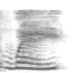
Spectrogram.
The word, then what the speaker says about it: WAI: So according to the website accessibility initiative or WAI pronounced way its goal is to provide standards for web content accessibility meeting the needs of individuals organizations and governments internationally.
